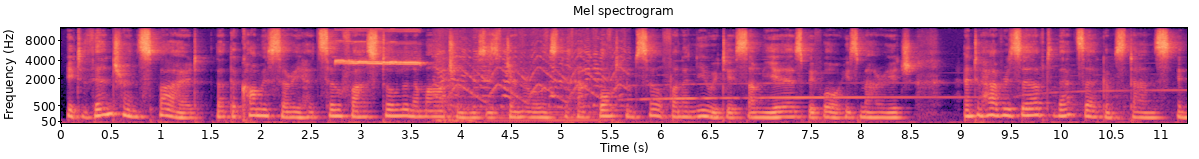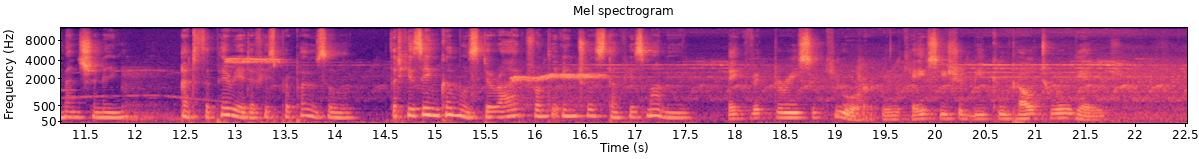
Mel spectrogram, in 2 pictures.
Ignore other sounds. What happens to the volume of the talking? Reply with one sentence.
The volume of the talking stays about the same.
